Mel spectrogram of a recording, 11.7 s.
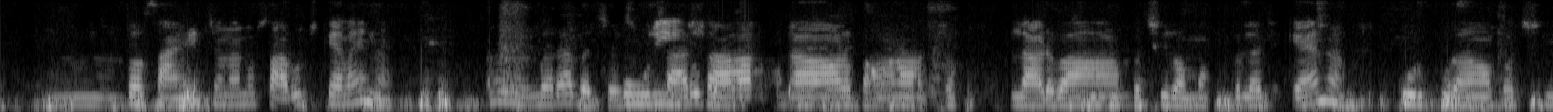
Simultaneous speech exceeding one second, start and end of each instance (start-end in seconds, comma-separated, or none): none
